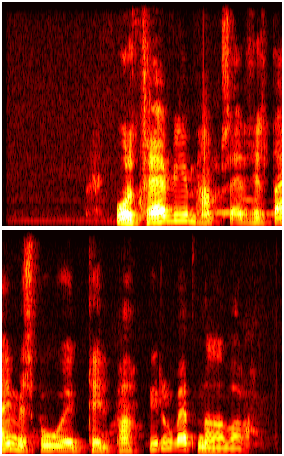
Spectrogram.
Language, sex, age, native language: Icelandic, male, 30-39, Icelandic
